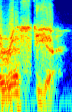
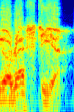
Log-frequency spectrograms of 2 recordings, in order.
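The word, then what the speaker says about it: Oresteia: The name of the trilogy is called the Orestia. The Orestia. It's spelled O-R-E-S-T-E-I-A.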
